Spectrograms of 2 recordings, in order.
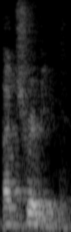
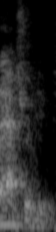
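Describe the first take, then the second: First: The stress is on the second syllable. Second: The stress is on the first syllable. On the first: It is the verb meaning to assign a cause. "Let me s- pronounce it differently. It is the same word" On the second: It is the noun meaning a quality. "not attribute"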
